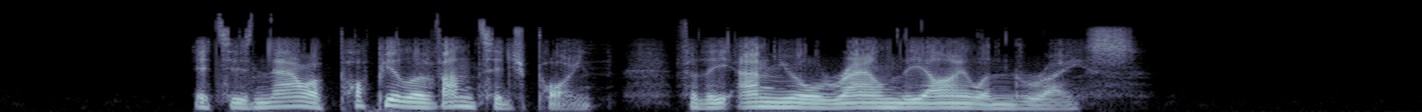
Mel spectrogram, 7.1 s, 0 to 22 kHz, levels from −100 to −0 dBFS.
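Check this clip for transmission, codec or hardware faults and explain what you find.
The speech is damaged by codec compression throughout, most likely Bluetooth SBC compression. The treble thins out and flickers in and out, and a gritty, grainy noise with aliasing clings to the sound from start to finish. SBC splits the signal into a few wide sub-bands and hands out bits with no real hearing model. At a low bit pool the upper bands get few or none, and the rest are coarsely quantised. The heavy damage fits a rate around 64 kbps.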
